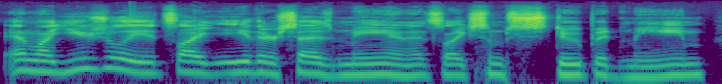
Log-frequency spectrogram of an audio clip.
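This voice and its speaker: A man's voice: fairly high pitch, brisk, fairly bright tone, smooth, no room sound, clean studio sound. A young man, a band's vocalist, chatting casually as a guest and acting out quotes with frequent laughter. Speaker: band vocalist, podcast guest. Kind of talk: casual chat.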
